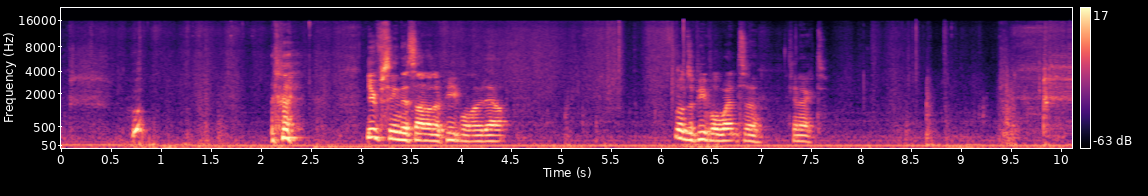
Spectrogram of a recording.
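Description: Fabric rustles as a jacket is pulled off.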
